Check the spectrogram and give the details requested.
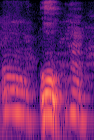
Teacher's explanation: ऊ जब बोलते हैं तो होठों पर प्रतिक्रिया होती है। ऊ सिकुड़ जाता है होठ। बिना ऐसे सिकोड़े हम ऊ को नहीं बोल सकते।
